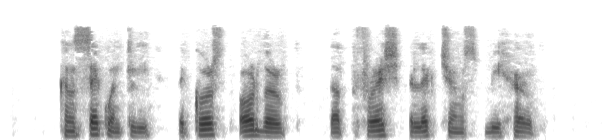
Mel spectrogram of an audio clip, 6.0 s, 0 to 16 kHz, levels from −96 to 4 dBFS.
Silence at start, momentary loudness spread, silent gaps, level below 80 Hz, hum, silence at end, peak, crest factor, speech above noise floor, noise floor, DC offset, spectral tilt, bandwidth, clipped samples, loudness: 0.6 s; 11 LU; none; -74 dBFS; none; 0.7 s; -10 dBFS; 20 dB; over 63 dB; under -90 dBFS; under 0.1%; -5.5 dB/octave; 8 kHz; under 0.1%; -28 LUFS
